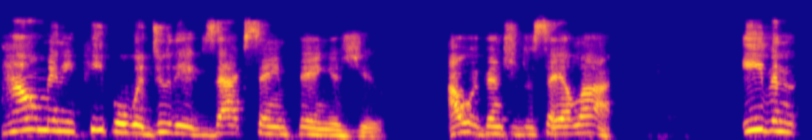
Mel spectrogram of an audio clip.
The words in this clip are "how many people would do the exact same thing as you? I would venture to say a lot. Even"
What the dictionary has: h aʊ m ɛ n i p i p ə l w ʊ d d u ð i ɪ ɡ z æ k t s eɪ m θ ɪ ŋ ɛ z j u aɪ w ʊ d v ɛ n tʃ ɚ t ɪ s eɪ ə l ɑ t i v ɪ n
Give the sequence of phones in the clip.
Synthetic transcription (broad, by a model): h aʊ m ɛ n i p i p l w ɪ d d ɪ ð i ɪ ɡ z æ k t s eɪ m θ ɪ ŋ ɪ z j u aɪ w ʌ d v ɛ n tʃ ɚ t ɪ s eɪ ə l ɑ t i v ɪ n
